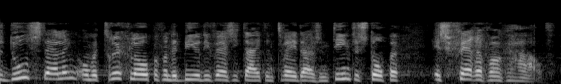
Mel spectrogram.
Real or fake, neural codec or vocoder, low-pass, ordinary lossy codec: fake; vocoder, 44.1 kHz, 128 mel bands, Pupu-Vocoder; 7.2 kHz; none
